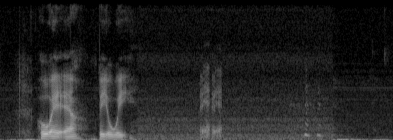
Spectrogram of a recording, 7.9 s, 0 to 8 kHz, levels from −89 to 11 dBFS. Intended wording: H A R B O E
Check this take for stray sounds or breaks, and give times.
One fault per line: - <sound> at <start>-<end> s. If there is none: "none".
- laugh at 4.0-4.4 s
- laugh at 5.8-6.5 s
